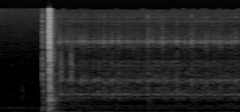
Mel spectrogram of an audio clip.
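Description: A single sharp knock about half a second in as a boxed laser printer is set down on a desk, cardboard bumping the tabletop. A faint steady hum follows.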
